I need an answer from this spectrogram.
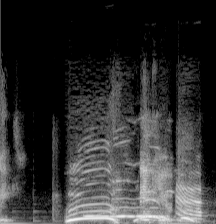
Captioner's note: crowd cheers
